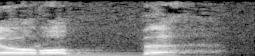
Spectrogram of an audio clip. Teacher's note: ننتبه للهمس في الهاء في كلمة ربه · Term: الهمس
